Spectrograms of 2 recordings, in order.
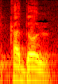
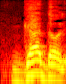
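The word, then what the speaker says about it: גדול: Tu dis pas tu es Kadol, tu dis Gadol, Itga, c'est un gimel. C'est pas un kouf, c'est pas un kaf.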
